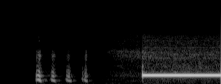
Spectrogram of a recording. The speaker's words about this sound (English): Let's see if it goes the exact same place. It's just that these prices are ridiculous. I don't know how they can legally have these prices. Amazing. Sounds like the same ringtone, funnily enough.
